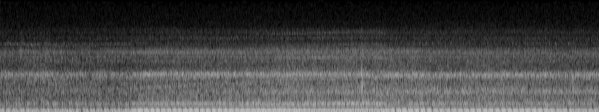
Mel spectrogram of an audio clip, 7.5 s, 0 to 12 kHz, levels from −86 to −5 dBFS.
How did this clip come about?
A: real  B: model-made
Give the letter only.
A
